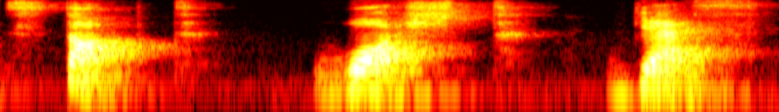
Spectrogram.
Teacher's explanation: o verbo não vibrou eu acrescentei a letra T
